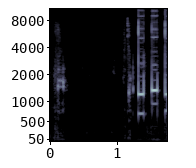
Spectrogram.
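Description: Three short VoIP phone dialing tones in a Packet Tracer simulation, evenly spaced and clear, following a faint earlier beep and a quiet gap.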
